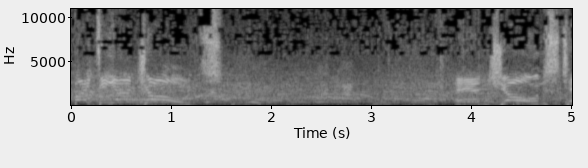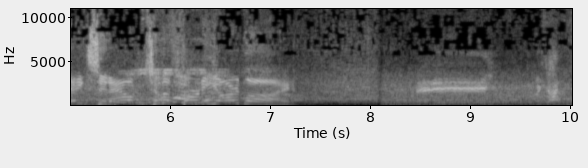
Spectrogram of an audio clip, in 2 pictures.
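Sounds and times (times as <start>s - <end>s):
announcer speaking: 0.0s - 1.6s, 3.8s - 7.2s.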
